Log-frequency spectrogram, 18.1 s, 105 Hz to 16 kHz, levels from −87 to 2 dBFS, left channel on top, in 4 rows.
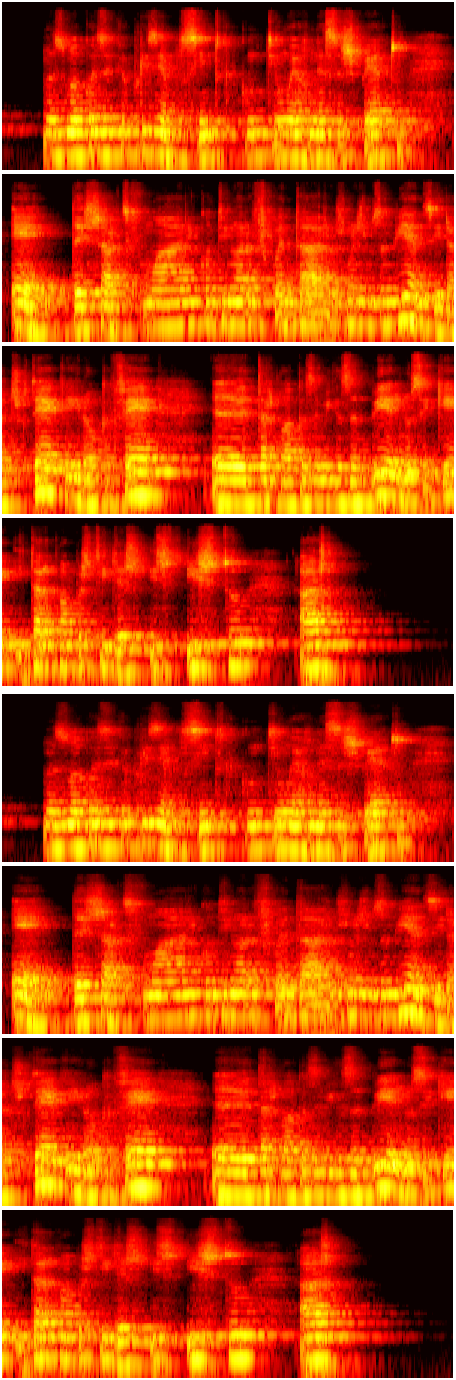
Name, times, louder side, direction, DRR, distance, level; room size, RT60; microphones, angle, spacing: voice 1, 0.4-2.1 2.4-4.9 5.2-16.8, left 1 dB, 50° left, -1 dB, 2.0 m, -25 dB
11.0 x 3.7 x 6.3 m, 1.1 s
head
